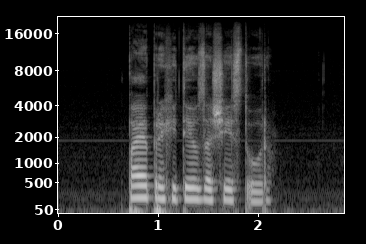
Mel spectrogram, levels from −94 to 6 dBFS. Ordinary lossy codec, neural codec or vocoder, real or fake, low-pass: none; none; real; 19.8 kHz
